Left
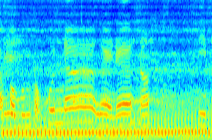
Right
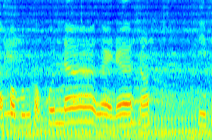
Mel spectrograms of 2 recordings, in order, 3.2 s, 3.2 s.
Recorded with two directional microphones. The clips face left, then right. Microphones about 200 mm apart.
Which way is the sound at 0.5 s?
15° right (ahead or behind).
